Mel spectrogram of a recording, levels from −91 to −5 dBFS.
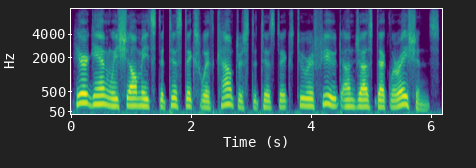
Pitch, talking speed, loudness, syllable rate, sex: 155 Hz, 125 wpm, -19 LUFS, 4.3 syllables/s, male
